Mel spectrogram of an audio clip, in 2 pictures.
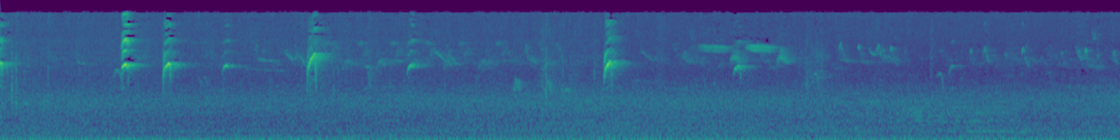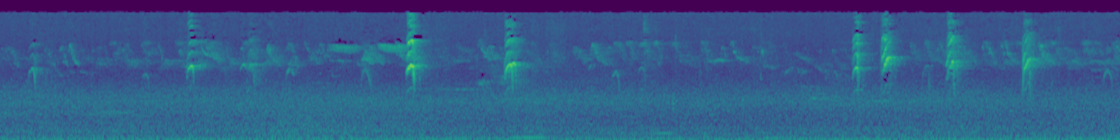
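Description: Small birds chirping: short, high, sharp chirps, often falling in pitch, come irregularly all through, with a steady low background noise beneath.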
